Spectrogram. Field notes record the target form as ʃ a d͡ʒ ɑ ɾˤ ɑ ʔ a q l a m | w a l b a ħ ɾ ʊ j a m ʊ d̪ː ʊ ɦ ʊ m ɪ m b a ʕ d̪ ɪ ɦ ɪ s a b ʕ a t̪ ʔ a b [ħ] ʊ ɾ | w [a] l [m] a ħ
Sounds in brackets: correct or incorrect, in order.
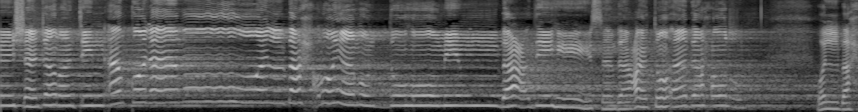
correct, correct, incorrect: b

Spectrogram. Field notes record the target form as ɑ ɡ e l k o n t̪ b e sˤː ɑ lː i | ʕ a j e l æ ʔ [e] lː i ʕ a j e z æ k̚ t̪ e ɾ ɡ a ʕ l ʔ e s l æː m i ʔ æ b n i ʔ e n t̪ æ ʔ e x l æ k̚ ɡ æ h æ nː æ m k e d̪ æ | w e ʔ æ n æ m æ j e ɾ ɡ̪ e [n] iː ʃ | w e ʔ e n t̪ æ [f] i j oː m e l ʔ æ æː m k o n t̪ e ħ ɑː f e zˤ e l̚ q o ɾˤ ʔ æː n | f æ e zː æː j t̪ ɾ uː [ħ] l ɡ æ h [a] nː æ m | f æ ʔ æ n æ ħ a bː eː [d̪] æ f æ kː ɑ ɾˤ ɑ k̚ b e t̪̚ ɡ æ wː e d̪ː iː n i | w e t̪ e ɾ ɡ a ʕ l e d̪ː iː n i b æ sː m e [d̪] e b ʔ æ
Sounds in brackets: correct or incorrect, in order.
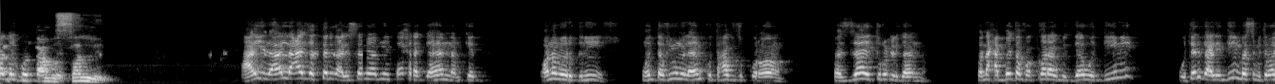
incorrect: æ, correct, correct, correct, incorrect: æ, incorrect: t̪, incorrect: t̪

